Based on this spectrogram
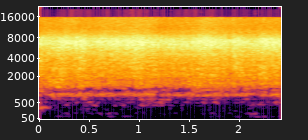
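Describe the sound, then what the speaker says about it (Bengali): Steady sizzling hiss of food frying in oil, constant and close, with no talking over it. "এখন আমি এখানে তেলের মধ্যে একটু ভেজে নিলাম"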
